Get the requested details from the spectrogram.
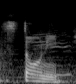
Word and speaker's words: Stonie: Se escribe M-A-T-T, -T, ¿cómo suena? S-T-O-N-I-E, Matt Stoney y el hueón es el campeón mundial de, comer cantidades absurdas de comida.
